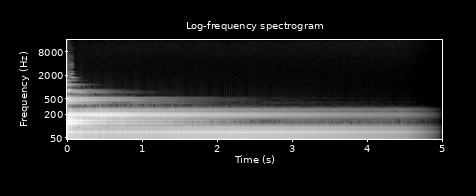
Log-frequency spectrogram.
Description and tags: One in a collection of notes from my old Fender P-Bass. These are played with a pick, the strings are old, the bass is all funny and there is some buzzing and whatever else including the fact that I tried to re-wire it and while it works somehow the volume and tone knobs don't. Anyway this is a crappy Fender P-Bass of unknown origins through an equally crappy MP105 pre-amp directly into an Apogee Duet. Recorded and edited with Reason. The filename will tell you what note each one is.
